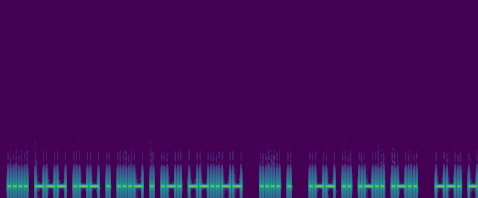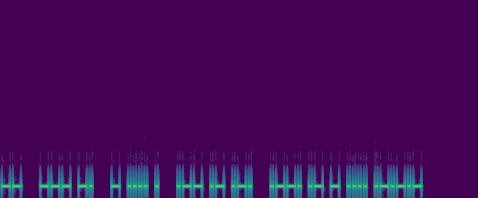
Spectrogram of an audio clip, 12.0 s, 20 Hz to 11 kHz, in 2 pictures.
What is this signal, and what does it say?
Morse code, heard as a keyed tone, about 34 wpm, 700 Hz. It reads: HOWEVER, HE WILL GO ON THE WAR PATH.
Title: Sentences from Top 1400 Words 35wpm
